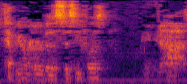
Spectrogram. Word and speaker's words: Sisyphus: So the next day I went to work, I looked up Sisyphus, which they said, people think it's Sisyphus, but it's pronounced Sisyphus.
